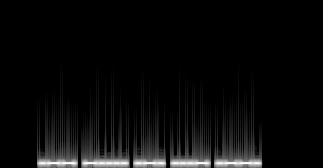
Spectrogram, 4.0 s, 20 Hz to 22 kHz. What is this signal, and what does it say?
Morse code, heard as a keyed tone, about 25 wpm, 700 Hz. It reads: W6RVP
